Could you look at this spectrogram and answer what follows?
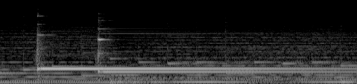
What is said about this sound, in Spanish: Tocamos el timbre a pesar de que la puerta estaba abierta y entramos pensando que nos asustarían y luego nos darían los caramelos.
